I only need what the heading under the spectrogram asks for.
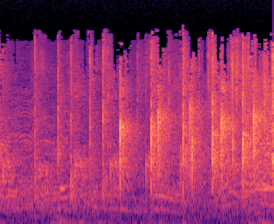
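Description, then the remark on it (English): A slow, steady scatter of sharp hand claps from an audience during a sermon, loosely spaced rather than in unison, continuing under a man's preaching voice throughout. “I'm not preaching for hand clap, so that slow clap start, it don't bother me.”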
